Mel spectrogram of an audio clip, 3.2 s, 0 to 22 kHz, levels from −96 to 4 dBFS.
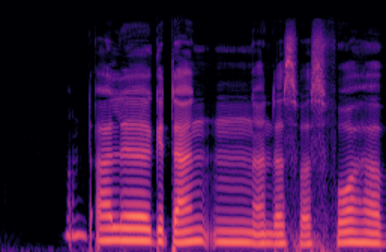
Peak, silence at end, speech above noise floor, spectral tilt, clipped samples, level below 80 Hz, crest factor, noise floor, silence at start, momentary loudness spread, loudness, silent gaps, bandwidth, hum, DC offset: -12 dBFS; 0 s; 48 dB; -6.5 dB/octave; under 0.1%; -54 dBFS; 18 dB; -75 dBFS; 0.55 s; 9 LU; -28 LUFS; none; 14 kHz; none; under 0.1%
